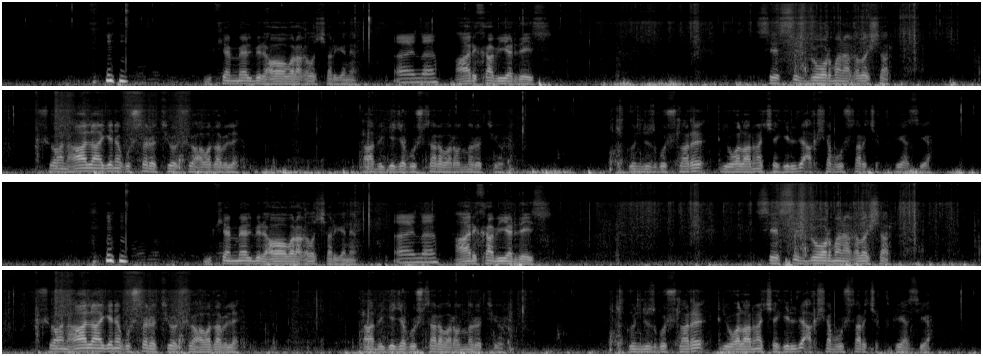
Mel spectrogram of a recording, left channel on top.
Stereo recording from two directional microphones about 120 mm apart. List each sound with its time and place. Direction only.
0.9 s a sound: 10° right (ahead or behind)
2.1 s speech: 25° right (ahead or behind)
3.8 s speech: 5° right (ahead or behind)
4.5 s speech: 20° right (ahead or behind)
6.7 s a sound: 25° right (ahead or behind)
7.5 s speech: 20° right (ahead or behind)
10.2 s speech: 10° right (ahead or behind)
15.8 s a sound: 5° right (ahead or behind)
16.0 s speech: 15° right (ahead or behind)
